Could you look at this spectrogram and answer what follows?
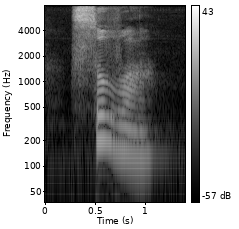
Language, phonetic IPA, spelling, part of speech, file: Ukrainian, [sɔˈʋa], сова, noun, Uk-сова.ogg
- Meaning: owl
